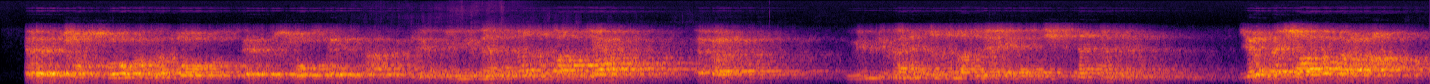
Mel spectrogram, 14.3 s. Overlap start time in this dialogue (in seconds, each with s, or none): 4.8 s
